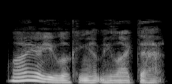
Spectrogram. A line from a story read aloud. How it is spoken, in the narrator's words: she said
